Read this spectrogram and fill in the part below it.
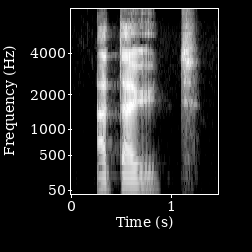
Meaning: coffin, casket
- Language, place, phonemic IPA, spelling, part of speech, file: Occitan, Béarn, /atay/, ataüt, noun, LL-Q14185 (oci)-ataüt.wav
